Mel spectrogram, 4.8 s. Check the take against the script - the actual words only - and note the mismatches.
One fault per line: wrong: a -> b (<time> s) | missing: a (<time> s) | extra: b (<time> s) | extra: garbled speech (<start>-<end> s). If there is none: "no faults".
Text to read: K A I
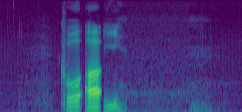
no faults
